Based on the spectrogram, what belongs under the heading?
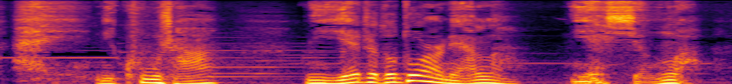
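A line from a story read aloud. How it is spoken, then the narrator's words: Sighing older man. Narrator (Chinese): 其中一个稍微年长的叹气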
